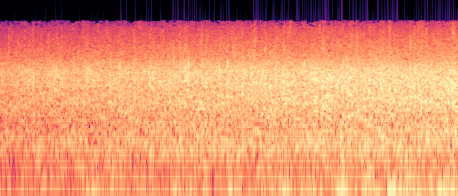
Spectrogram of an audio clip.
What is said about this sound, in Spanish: Nos gustará mucho ver a menudo a Nikolai Lugansky en las temporadas de la OBC, y el público está aquí aplaudiendo a rabiar esta brillante interpretación de una partitura que siempre tiene el éxito asegurado.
